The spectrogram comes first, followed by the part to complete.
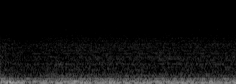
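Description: Low, steady background rumble with a faint hiss above it.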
